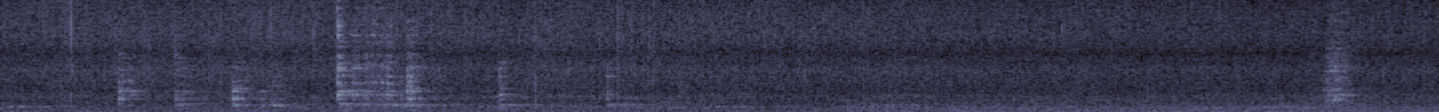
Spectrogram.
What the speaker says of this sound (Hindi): अब उसी पैन में बचे हुए घी में बारीक कटी हुई प्याज सम्मिलित करते हैं।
